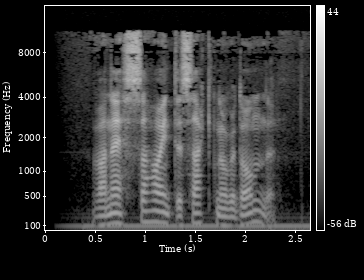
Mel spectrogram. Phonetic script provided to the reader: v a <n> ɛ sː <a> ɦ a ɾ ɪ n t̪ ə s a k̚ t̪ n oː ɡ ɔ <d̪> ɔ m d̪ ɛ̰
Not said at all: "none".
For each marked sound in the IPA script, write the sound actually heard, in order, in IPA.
n, a, t̪

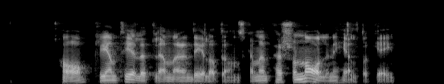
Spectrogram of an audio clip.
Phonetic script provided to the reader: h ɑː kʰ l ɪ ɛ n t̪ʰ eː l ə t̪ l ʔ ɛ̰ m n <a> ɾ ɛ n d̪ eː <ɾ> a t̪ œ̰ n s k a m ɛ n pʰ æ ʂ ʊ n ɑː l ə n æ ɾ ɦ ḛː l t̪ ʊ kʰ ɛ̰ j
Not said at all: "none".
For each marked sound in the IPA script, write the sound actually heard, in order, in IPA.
a, l

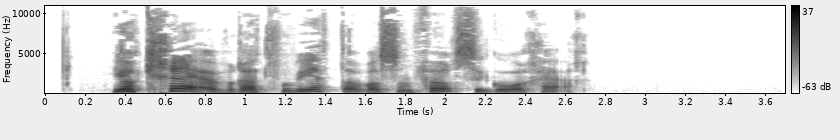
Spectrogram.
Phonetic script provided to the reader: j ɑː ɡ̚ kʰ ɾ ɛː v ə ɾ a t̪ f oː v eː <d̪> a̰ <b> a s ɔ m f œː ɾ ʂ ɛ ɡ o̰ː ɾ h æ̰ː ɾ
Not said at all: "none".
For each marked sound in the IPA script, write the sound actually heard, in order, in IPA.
t̪, v

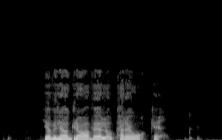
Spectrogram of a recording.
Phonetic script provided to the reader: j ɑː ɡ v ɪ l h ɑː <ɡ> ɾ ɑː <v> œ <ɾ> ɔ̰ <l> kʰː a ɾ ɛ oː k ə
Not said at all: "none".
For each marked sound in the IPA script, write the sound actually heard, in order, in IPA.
ɡ, v, l, none

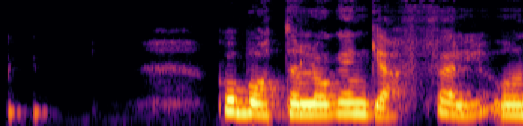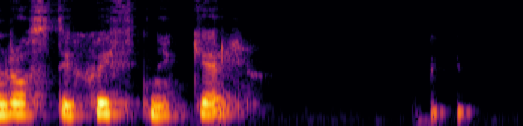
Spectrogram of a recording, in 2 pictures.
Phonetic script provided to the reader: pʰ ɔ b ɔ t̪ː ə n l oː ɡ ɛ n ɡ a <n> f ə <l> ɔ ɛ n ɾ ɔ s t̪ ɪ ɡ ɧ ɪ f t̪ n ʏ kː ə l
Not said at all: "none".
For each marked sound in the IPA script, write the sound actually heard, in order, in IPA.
none, l

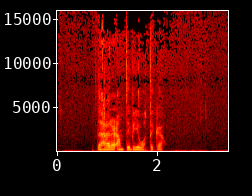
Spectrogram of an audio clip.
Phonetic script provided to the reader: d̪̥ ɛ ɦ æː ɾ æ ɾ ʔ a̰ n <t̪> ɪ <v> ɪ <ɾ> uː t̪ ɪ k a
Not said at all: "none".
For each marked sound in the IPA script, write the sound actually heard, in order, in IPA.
t̪, b, none

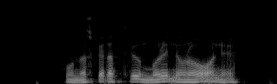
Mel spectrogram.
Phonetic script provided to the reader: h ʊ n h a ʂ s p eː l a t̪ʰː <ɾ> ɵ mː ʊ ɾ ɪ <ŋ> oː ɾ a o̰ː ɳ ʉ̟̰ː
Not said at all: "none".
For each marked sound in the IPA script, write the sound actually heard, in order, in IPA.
ɾ, n

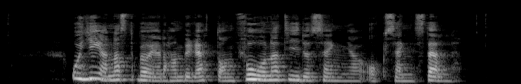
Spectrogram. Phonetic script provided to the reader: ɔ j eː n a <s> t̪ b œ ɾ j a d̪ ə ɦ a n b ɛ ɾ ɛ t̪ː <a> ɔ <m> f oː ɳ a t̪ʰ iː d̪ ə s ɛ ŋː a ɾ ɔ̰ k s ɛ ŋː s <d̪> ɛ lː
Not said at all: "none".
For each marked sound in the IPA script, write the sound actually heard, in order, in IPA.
s, a, m, t̪

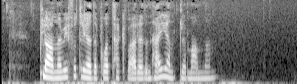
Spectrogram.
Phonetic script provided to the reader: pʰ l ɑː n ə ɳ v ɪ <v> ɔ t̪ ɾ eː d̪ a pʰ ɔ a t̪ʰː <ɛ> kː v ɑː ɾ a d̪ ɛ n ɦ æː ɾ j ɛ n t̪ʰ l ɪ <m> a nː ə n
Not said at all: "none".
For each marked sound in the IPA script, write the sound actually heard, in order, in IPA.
f, a, m

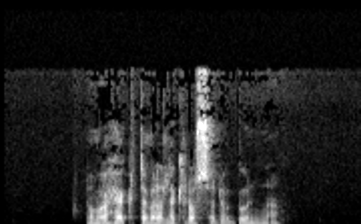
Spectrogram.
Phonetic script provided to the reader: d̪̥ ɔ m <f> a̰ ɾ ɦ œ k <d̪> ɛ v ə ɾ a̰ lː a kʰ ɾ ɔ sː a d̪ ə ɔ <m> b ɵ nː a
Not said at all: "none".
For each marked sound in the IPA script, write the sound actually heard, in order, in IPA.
v, t̪, none

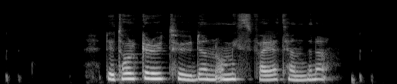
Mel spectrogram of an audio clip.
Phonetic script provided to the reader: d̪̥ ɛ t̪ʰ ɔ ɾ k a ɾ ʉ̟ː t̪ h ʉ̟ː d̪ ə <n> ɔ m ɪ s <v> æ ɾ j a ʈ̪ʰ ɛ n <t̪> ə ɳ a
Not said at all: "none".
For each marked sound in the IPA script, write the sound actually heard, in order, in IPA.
n, f, d̪

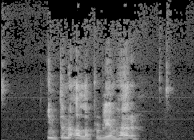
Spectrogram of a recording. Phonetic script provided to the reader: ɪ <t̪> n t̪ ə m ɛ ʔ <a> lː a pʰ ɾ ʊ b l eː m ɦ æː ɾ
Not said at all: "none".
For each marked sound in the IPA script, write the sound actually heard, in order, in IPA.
none, a

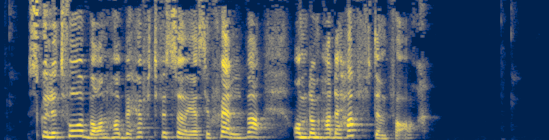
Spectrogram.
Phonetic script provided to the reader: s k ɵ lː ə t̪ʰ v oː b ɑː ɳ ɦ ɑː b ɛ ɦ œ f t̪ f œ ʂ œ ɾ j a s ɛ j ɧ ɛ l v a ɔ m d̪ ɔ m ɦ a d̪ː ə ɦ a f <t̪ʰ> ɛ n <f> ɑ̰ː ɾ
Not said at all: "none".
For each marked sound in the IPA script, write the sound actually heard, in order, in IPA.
t̪, f

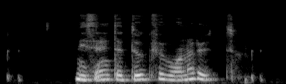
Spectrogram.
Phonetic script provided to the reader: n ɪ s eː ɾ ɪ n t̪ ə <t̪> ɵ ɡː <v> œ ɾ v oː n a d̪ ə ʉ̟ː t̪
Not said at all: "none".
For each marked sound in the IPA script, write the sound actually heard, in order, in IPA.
d̪, f

